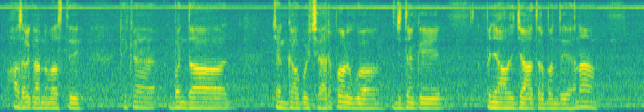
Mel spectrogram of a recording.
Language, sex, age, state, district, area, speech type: Punjabi, male, 18-30, Punjab, Bathinda, urban, spontaneous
